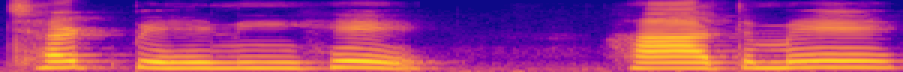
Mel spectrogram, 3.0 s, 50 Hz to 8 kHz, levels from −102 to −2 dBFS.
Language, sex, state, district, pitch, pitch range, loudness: Hindi, female, Madhya Pradesh, Bhopal, 245 Hz, 235-255 Hz, -16 LUFS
